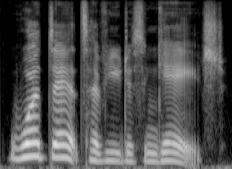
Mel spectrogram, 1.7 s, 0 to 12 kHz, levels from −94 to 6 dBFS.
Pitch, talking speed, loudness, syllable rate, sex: 195 Hz, 170 wpm, -19 LUFS, 5.6 syllables/s, female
